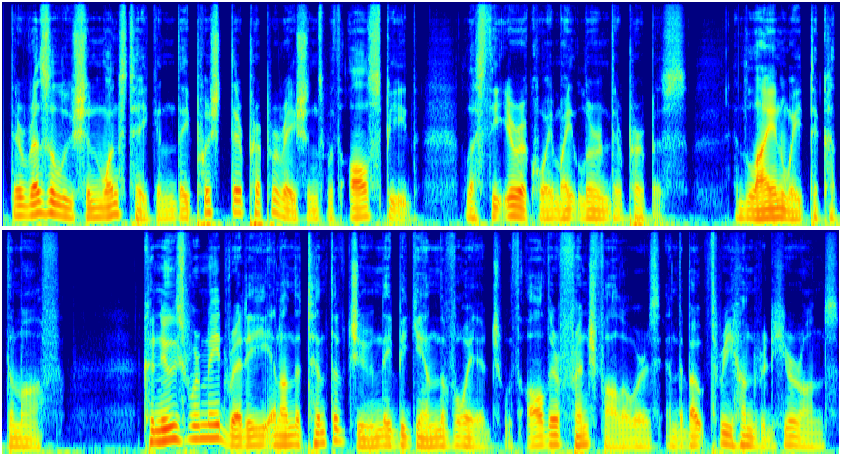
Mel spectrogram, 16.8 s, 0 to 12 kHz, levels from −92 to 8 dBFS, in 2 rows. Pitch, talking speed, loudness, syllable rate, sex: 90 Hz, 180 wpm, -21 LUFS, 4.8 syllables/s, male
